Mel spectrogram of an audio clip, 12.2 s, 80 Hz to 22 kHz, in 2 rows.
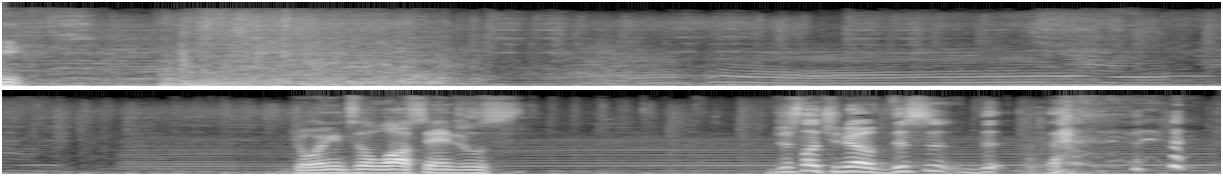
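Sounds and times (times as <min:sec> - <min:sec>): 
speech: 0:00.0 - 0:00.2, 0:07.6 - 0:08.8, 0:10.0 - 0:11.9
crashing and skidding noise: 0:00.2 - 0:03.1
motorcycle engine roaring and revving: 0:00.3 - 0:12.1
laughter: 0:11.0 - 0:12.1.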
